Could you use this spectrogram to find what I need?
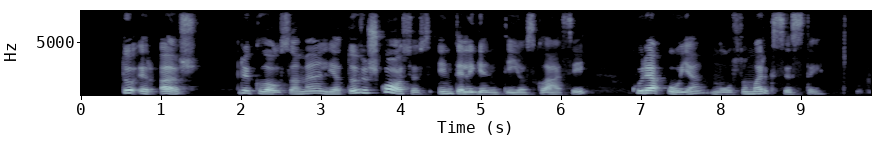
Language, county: Lithuanian, Vilnius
